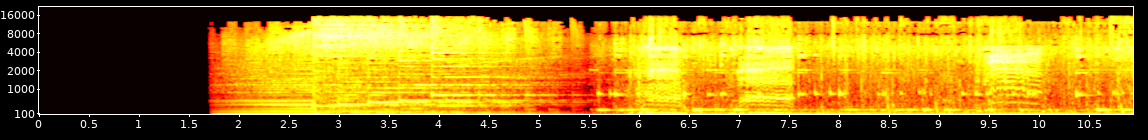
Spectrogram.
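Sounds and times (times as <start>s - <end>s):
sustained tonal chord: 2.7s - 9.3s
small flock of sheep bleating: 5.8s - 7.8s, 9.2s - 10.4s.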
